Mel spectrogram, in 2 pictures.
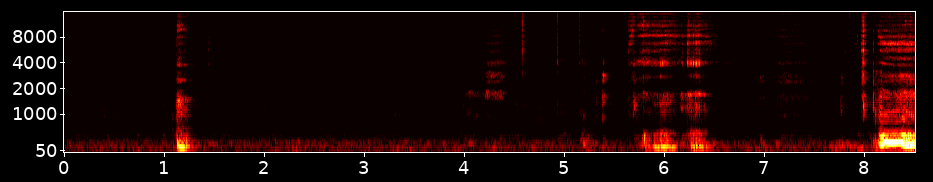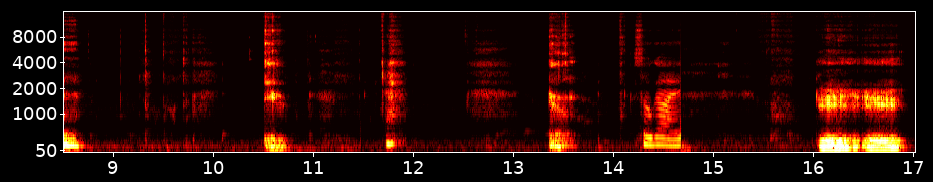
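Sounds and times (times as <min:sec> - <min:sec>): woman burping: 0:01.1 - 0:01.4, 0:08.0 - 0:08.8, 0:13.4 - 0:13.7, 0:16.0 - 0:17.0.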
